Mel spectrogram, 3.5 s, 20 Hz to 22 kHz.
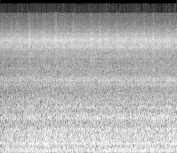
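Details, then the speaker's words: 2004/2005 Dodge Dakota, engine idling: steady hiss with a slightly uneven beat underneath. The EGR tube heats rapidly from 160 to 269 degrees, proving the EGR valve is stuck open and flowing exhaust into the intake despite the scan tool. "Okay, the EGR is positively flowing EGR through it, or it could never heat up that fast. Okay, so we've just proven that the EGR is open and flowing gases into the intake manifold."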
